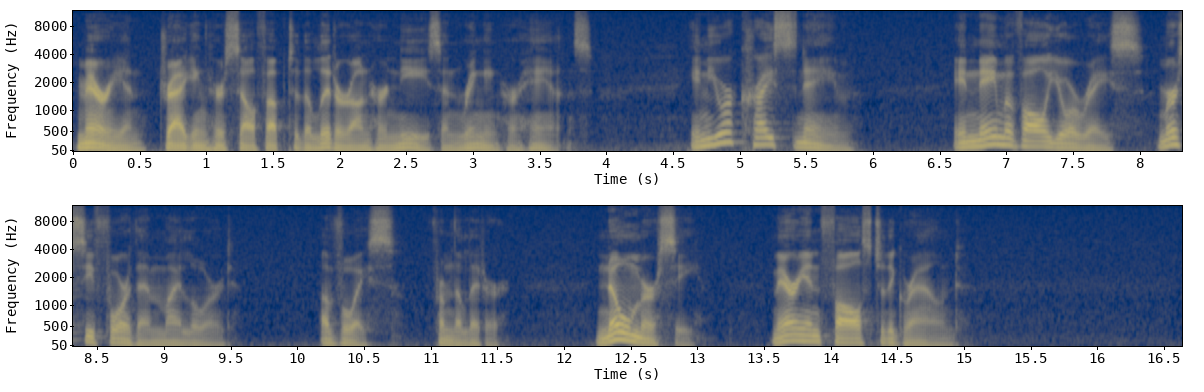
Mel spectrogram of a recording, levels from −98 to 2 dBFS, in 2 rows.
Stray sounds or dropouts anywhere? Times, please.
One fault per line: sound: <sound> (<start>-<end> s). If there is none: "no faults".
no faults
